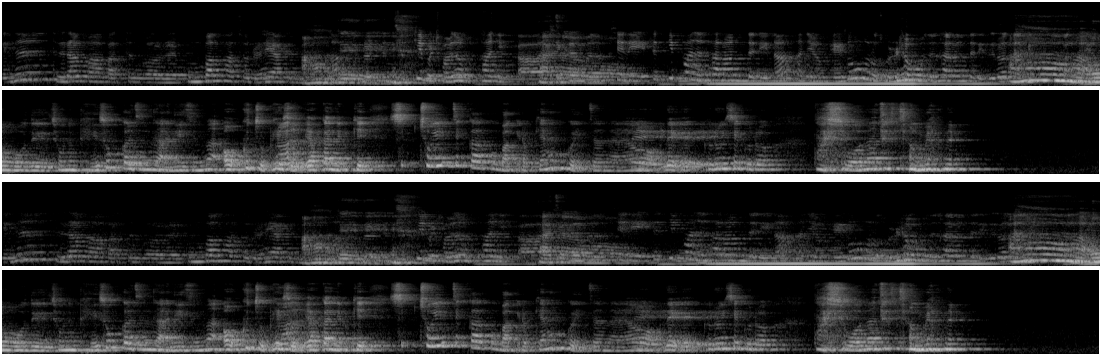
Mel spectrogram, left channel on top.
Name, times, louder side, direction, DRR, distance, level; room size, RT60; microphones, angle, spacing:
voice 1, 0.0-11.3 12.2-12.5 13.7-14.1 17.1-18.2, left 2 dB, 75° left, 3 dB, 0.6 m, -38 dB
voice 2, 3.0-4.1 5.4-6.3 10.1-20.5, equal, 5° right, 0 dB, 0.3 m, -28 dB
sound 1, 4.7-5.5 6.5-10.2 10.6-11.0, right 1 dB, 75° right, 0.4 m, -34 dB
4.5 x 2.9 x 2.8 m, 0.86 s
head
